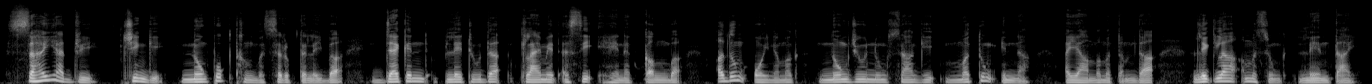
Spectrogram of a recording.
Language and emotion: Manipuri, neutral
